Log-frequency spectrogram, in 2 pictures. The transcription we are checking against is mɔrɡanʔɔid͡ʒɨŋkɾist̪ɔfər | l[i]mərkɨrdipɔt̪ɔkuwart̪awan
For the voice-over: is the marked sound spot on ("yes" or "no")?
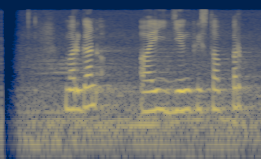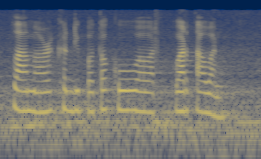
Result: no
